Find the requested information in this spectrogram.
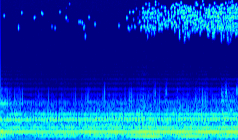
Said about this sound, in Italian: Consiglio, fortezza, scienza, scienza, e questa scienza ti vuole negare, come questa campana che suona lontano. Noi la sentiamo suonare.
